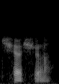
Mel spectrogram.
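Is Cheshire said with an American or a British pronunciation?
British. The name is said with a British pronunciation. This is how people in the UK say it. "it's more proper there to say Cheshire"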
